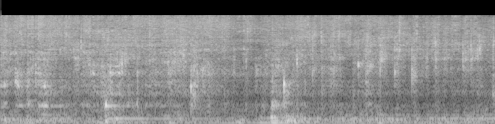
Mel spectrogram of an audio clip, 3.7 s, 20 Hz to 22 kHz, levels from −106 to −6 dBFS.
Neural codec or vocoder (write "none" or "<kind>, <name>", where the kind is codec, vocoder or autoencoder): codec, SNAC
